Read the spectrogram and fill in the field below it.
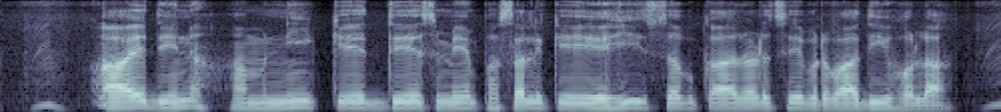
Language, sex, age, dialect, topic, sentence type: Bhojpuri, male, 18-24, Northern, agriculture, statement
